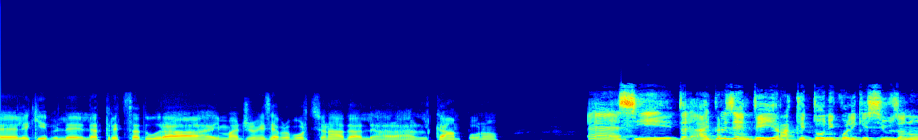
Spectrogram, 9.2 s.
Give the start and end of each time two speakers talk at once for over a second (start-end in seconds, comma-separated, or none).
none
